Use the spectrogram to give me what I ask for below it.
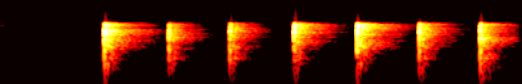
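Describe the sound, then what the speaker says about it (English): A single person claps sarcastically, seven slow, evenly spaced, sharp hand claps, close and isolated, with silence between each. "Round of applause for the fucking rocket scientists at the Times."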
